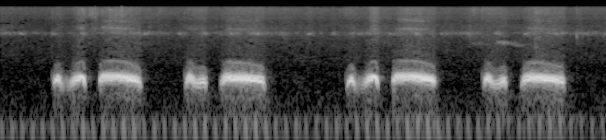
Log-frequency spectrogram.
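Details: Spotted dove, a young caged bird without its full neck-spot collar, calling during a fighting contest in Vietnam: paired short coos followed by a longer steady coo, repeated in loose phrases with a faint low hum beneath.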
